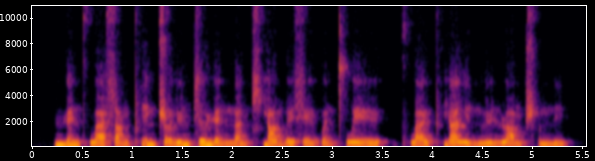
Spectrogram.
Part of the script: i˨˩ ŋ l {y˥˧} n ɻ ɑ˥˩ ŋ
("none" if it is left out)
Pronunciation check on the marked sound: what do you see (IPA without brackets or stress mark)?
y˥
